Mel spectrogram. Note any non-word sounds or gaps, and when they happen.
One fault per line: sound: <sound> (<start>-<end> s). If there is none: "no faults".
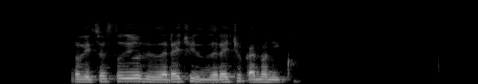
no faults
